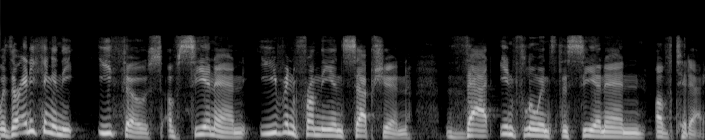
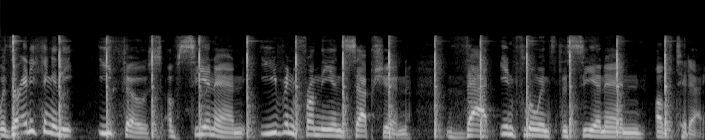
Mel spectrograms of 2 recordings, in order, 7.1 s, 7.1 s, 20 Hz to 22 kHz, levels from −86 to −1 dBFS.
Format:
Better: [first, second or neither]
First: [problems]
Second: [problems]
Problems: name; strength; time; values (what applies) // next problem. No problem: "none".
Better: first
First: none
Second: background sound (Hammer); 6 dB below the speech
